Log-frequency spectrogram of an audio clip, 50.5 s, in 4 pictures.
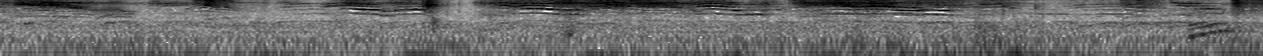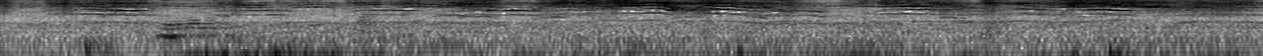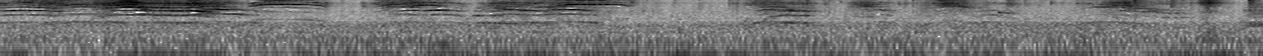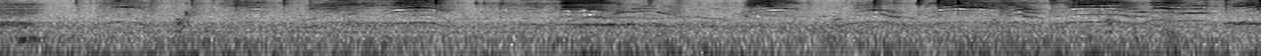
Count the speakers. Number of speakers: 0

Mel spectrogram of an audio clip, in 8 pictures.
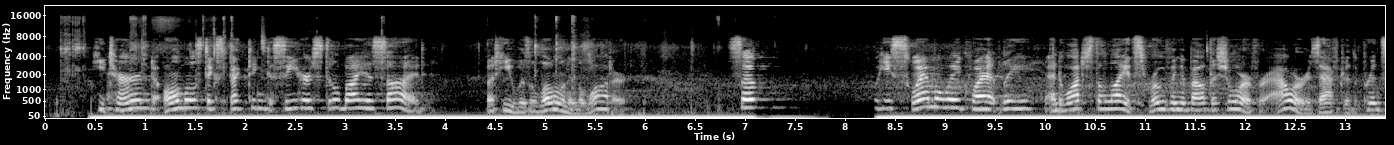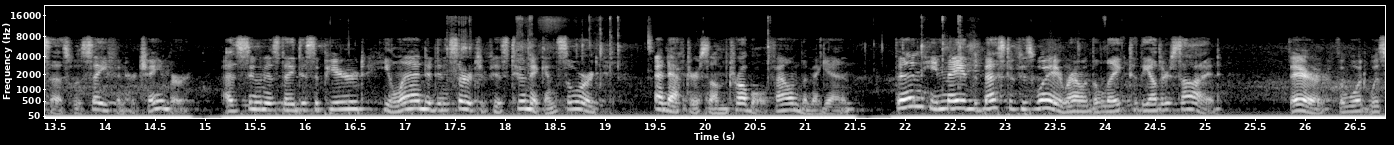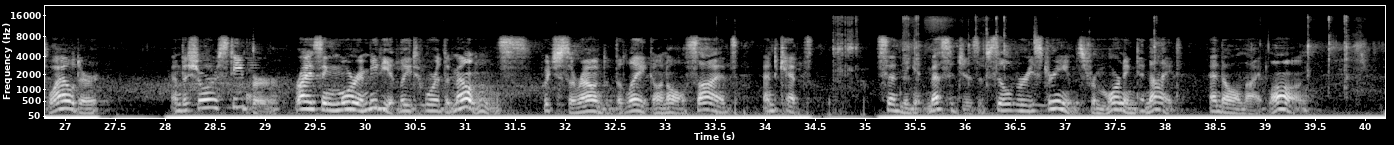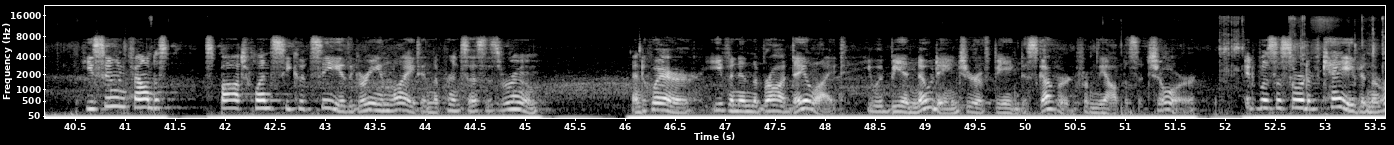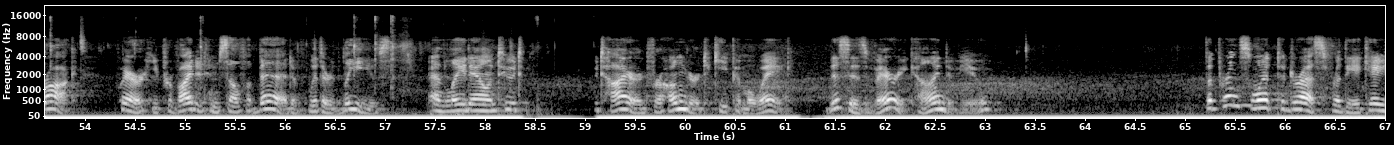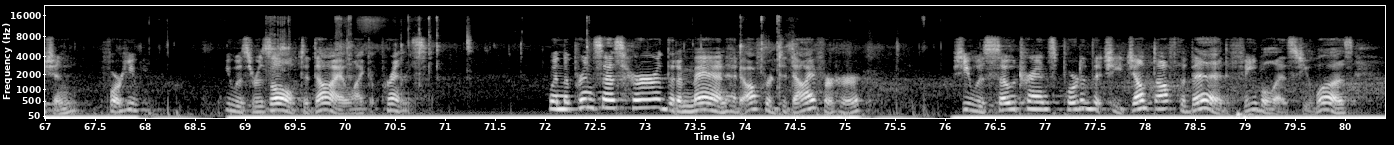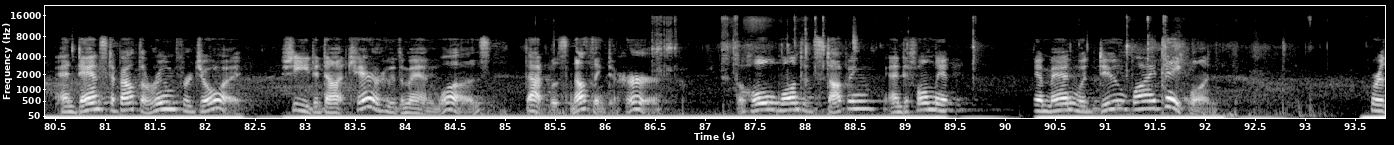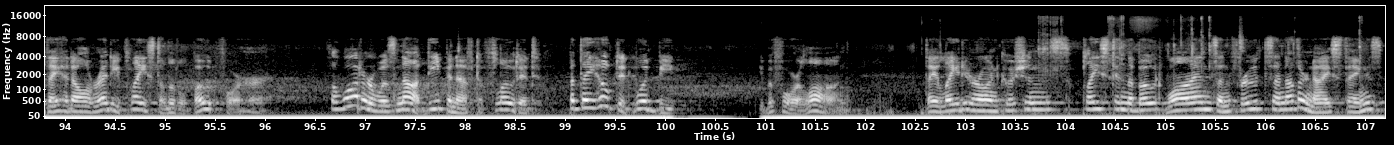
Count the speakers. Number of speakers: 1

